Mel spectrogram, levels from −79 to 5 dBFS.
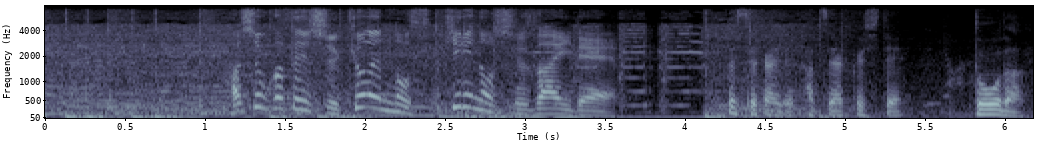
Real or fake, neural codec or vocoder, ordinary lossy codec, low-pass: real; none; none; 7.2 kHz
